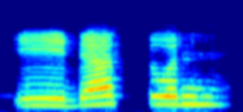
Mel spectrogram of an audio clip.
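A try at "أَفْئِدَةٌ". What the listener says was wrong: Afidatun. Kalau nggak bisa F itu kalau bibirnya manyun ke depan bisa. Af. Atau nggak ada giginya. Af. Ini af kan masih ada giginya. Af. Afidatun.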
